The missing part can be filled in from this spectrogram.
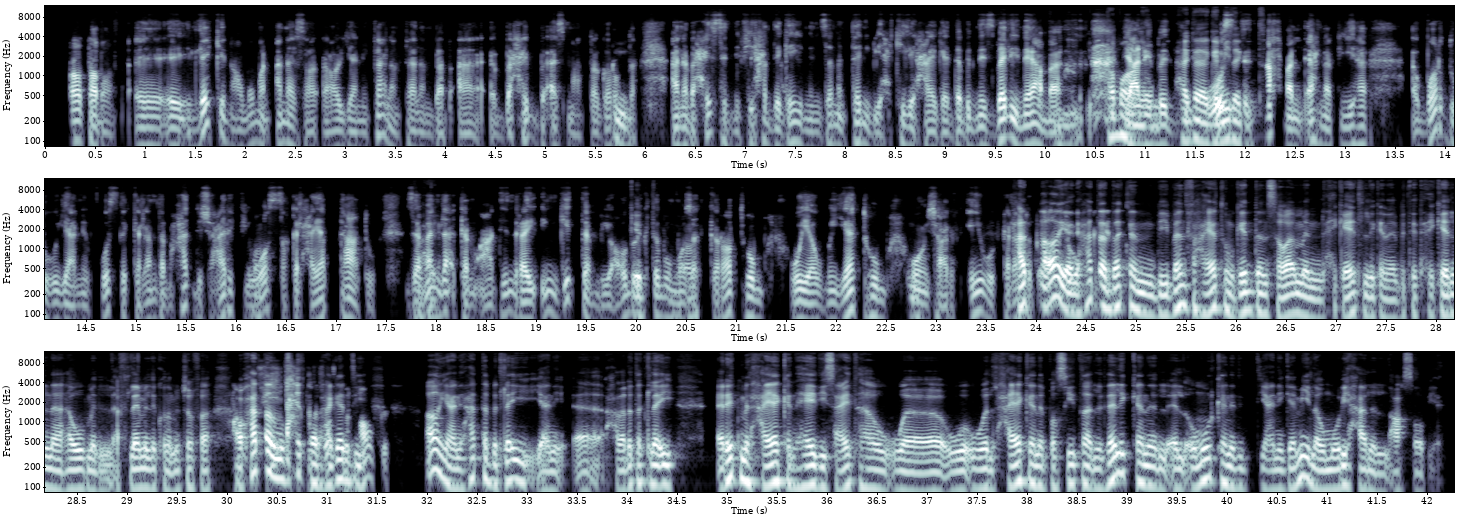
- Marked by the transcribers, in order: unintelligible speech; unintelligible speech; unintelligible speech; chuckle; in English: "رِتم"
- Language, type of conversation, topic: Arabic, podcast, إيه رأيك في أهمية إننا نسمع حكايات الكبار في السن؟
